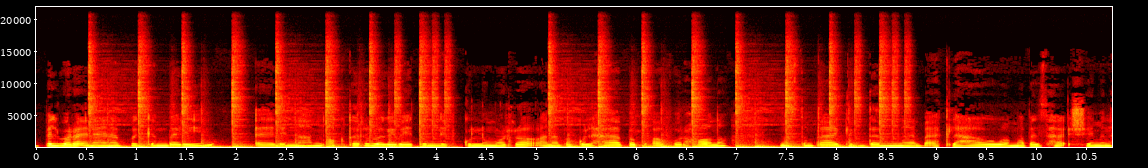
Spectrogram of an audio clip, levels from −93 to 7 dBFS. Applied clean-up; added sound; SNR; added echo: none; Drum kit; 1 dB; none.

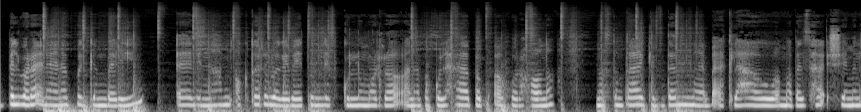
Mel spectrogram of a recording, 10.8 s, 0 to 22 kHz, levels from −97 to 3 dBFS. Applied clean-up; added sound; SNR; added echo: neural mask model RNNoise.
